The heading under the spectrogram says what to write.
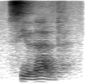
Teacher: when the D is the last letter of a word, and when it appears before vowels, it is pronounced as the soft TH. So the softest TH you can imagine.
